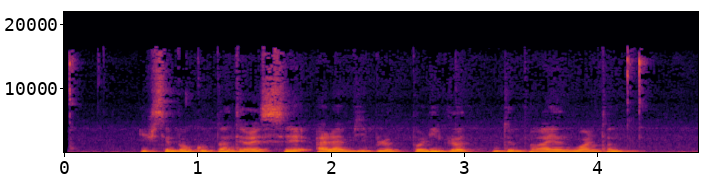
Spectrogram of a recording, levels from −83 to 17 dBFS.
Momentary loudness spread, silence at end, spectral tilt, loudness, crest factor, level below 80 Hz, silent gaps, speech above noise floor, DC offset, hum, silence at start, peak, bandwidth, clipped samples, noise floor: 9 LU; 0 s; -6.5 dB/octave; -15 LUFS; 14 dB; -40 dBFS; none; 27 dB; under 0.1%; none; 0.05 s; -2 dBFS; 17 kHz; under 0.1%; -41 dBFS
